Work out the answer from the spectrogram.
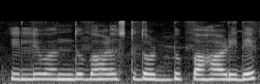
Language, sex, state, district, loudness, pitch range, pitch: Kannada, female, Karnataka, Bidar, -13 LUFS, 235-245 Hz, 240 Hz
